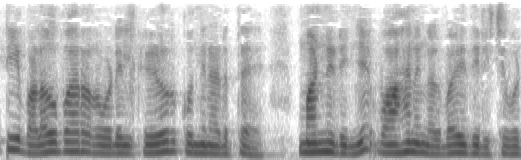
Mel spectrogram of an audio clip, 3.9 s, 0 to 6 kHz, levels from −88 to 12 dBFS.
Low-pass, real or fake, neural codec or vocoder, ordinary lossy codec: 5.4 kHz; real; none; none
